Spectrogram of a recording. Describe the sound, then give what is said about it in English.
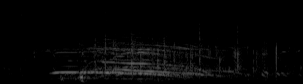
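An audience breaks into clapping mixed with a rising, sustained cheer of voices, loud, lasting a couple of seconds before thinning out into scattered claps, applauding a good throw of the speaker's glasses to him. “See if you can get, if you get a good shot, you'll get a good clap.”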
